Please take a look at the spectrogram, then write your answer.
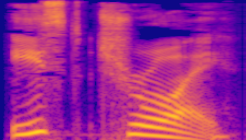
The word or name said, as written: east troy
